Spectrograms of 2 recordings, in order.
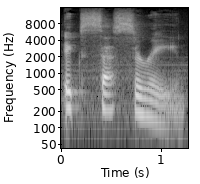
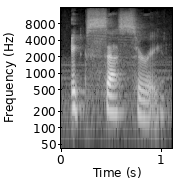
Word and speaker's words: accessory: take a look at the first vocab word accessory accessory actually it's not really excel but more of a cake accessory accessory okay accessory some synonyms are adornment or ornament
